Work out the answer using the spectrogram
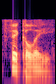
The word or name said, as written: fickly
